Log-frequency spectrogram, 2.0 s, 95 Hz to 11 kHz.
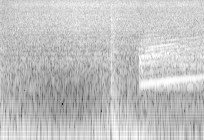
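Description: Stage CO2 jet cannons on a coach's car blasting with a loud hiss and rumble that starts suddenly, the signal that a coach has pressed to pick the contestant. A steady rising whistle-like tone joins about one and a half seconds in.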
